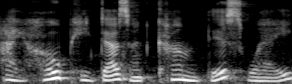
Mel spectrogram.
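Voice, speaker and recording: Using a put-on character voice at a fairly low pitch, a woman speaks over clear background noise. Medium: read story. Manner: quiet, whispered.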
